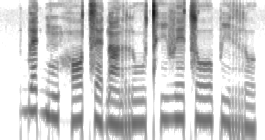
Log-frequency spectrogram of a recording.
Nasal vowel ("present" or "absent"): present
